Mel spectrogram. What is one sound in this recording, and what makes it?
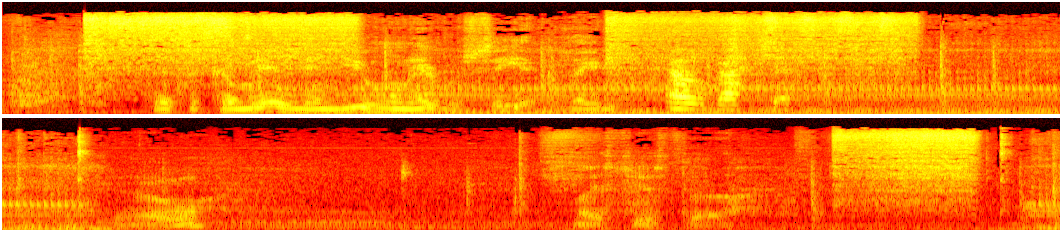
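An airbrush hisses in short bursts.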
